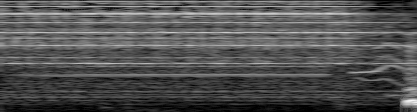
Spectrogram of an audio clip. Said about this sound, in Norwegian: Og for mm. dere som ikke hørte hvor det var, så var det jo skoleklokka som ringte ut til sommerferie.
